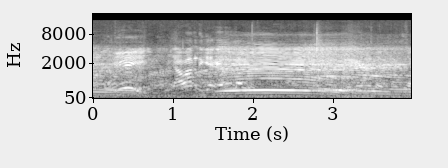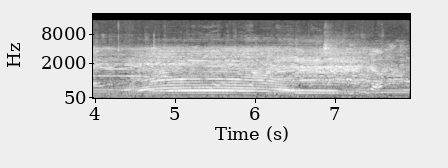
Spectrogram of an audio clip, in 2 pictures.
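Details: Calf giving sustained, arching moos, two long calls each lasting about two seconds with a clear steady tone, softer overlapping calls between them and light background noise.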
